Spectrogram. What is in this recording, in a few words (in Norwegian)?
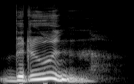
"brun", hemsedalsmaalet tale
